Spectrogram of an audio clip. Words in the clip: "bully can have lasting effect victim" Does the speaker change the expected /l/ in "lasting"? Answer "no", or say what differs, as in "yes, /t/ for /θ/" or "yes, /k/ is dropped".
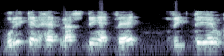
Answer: yes, /n/ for /l/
